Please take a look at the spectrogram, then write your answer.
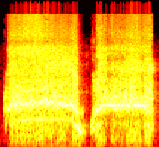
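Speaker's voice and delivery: loud, high screams; imitated screaming. Kid's mom horrified by the pus, loud screaming. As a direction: scream in two harsh bursts.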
